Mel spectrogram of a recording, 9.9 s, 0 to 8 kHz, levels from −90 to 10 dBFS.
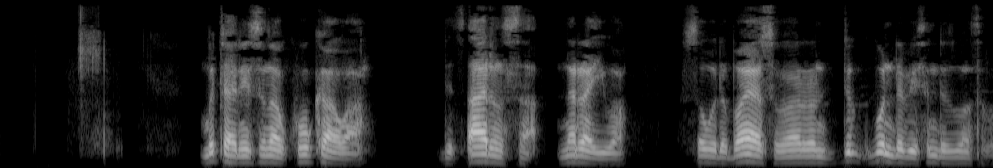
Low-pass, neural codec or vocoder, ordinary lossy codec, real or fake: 7.2 kHz; none; MP3, 32 kbps; real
